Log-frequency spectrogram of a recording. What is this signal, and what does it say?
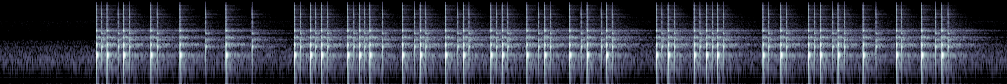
Morse code (American railroad code), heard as a telegraph sounder, hand-sent with a straight key. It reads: FELL RUNNING IS OFTEN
